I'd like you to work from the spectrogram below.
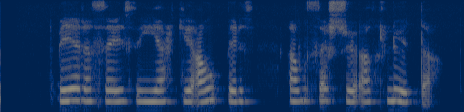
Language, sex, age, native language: Icelandic, female, 11, Icelandic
